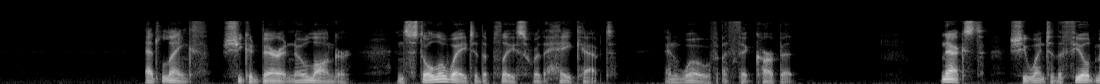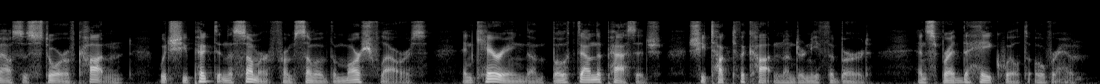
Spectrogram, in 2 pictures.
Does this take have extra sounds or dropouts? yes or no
no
